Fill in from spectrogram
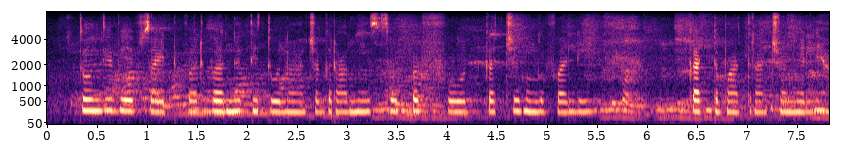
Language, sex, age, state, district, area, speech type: Dogri, female, 18-30, Jammu and Kashmir, Kathua, rural, read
